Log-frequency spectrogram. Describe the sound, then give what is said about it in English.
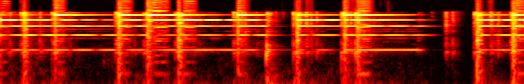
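A single bell dings over and over on one unchanging pitch, tapping out the rhythm of Jingle Bells in quick bursts, played on only one bell. It is loud, with no voices. “Can't make any other noises or tones to do jingle bells.”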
